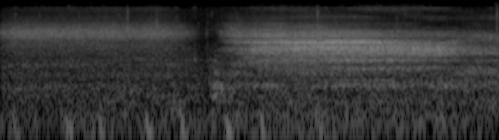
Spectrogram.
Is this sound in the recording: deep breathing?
yes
